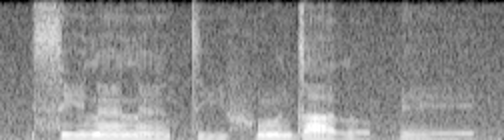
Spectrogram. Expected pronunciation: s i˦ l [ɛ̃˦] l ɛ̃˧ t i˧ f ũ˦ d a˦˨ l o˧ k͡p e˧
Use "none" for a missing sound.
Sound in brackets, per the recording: ɛ̃˦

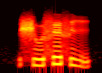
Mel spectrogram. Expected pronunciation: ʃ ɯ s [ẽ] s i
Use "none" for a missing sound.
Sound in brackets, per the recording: e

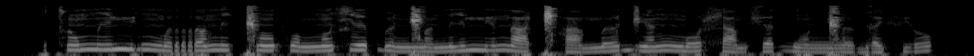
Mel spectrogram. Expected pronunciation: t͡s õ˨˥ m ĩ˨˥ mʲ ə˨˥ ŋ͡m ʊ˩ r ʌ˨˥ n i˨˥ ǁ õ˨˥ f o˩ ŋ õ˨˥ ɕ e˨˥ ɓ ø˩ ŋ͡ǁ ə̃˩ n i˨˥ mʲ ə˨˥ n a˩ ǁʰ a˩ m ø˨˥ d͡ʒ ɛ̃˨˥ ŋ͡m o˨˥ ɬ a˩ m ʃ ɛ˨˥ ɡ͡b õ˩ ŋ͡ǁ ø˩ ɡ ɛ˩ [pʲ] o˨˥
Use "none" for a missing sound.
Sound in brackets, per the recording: fʲ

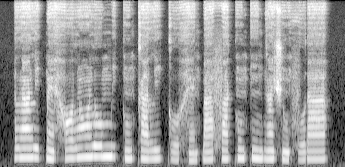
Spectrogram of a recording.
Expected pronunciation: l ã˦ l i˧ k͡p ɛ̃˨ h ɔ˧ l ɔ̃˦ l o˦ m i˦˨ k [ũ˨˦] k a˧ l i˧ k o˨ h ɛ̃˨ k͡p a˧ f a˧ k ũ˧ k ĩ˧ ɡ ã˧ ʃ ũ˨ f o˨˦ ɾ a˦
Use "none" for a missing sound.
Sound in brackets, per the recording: ũ˨˦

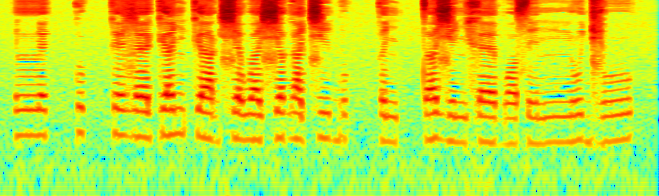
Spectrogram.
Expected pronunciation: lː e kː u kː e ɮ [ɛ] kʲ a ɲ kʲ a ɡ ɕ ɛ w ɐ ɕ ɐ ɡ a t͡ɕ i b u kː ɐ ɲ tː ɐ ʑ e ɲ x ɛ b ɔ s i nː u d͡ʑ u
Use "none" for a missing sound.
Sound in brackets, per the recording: ɛ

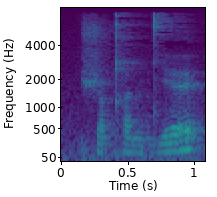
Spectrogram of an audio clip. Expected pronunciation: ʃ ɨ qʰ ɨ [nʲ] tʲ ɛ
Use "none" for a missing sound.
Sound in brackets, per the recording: n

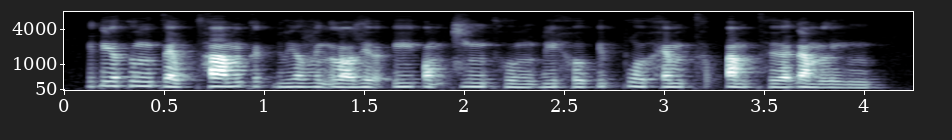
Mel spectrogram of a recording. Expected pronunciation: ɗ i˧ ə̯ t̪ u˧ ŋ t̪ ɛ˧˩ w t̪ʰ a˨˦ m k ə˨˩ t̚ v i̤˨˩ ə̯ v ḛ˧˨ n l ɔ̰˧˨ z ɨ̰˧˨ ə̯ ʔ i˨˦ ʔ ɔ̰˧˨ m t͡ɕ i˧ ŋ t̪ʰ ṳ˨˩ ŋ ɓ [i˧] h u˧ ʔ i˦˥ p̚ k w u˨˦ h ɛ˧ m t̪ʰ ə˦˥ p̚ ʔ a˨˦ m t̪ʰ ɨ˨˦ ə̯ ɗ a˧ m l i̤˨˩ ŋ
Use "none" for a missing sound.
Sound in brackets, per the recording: i˨˦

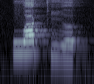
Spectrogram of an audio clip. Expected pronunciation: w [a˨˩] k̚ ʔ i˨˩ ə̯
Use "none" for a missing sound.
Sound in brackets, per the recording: a˦˥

